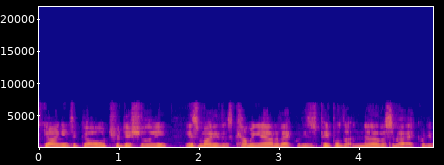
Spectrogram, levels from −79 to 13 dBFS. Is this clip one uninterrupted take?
yes; 0 cuts

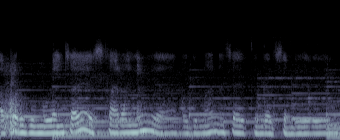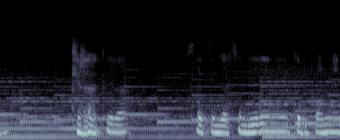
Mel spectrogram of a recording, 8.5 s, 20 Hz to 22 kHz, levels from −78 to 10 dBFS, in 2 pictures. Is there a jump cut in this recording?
no; 0 cuts

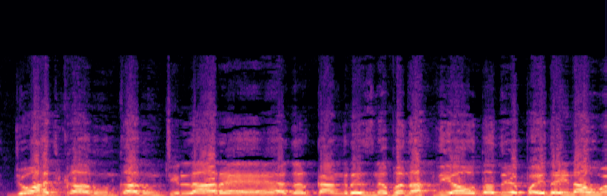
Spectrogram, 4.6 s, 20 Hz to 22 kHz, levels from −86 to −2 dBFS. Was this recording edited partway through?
no; 0 cuts

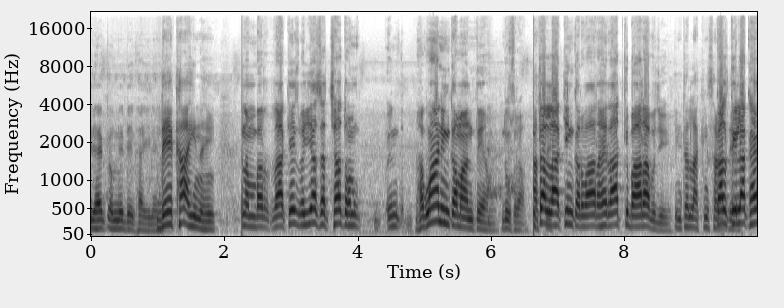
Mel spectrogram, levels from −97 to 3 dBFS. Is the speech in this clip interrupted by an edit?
yes; 2 cuts; at 2.2 s, 6.6 s

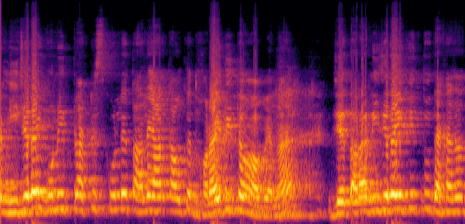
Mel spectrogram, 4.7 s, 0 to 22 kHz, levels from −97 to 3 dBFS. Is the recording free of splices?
yes; 0 cuts

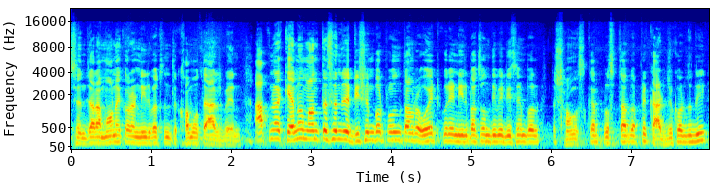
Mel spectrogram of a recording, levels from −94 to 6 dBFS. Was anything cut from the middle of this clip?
yes; 2 cuts; at 2.2 s, 5.9 s

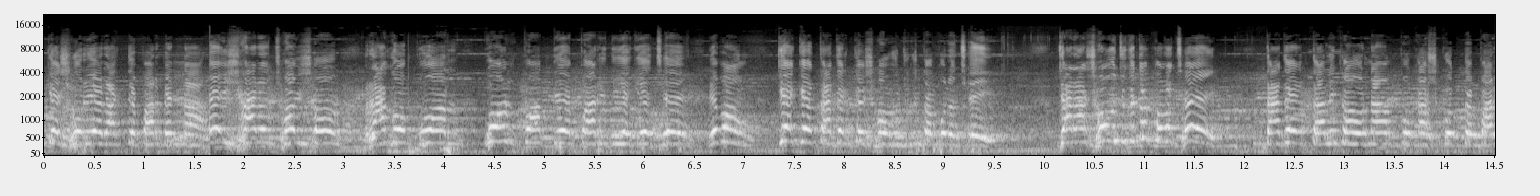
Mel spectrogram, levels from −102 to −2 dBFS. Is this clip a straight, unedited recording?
no; 1 cut; at 1.7 s

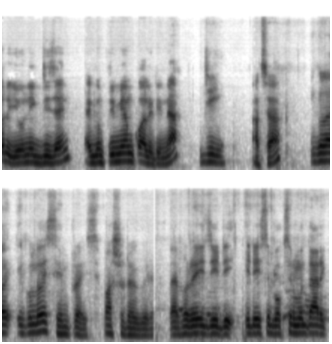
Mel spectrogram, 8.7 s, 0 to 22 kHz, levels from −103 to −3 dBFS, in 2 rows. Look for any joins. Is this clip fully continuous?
no; 1 cut; at 6.4 s

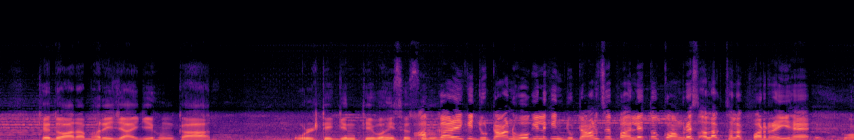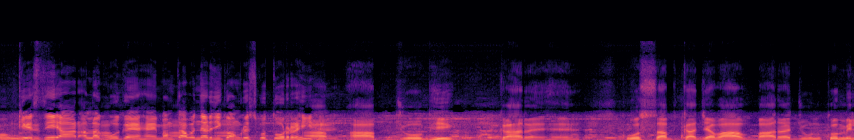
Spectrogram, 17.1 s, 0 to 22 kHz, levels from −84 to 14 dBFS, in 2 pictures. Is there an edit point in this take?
no; 0 cuts

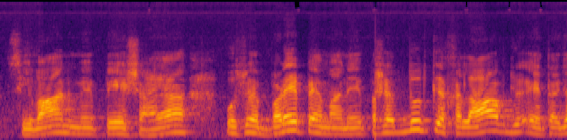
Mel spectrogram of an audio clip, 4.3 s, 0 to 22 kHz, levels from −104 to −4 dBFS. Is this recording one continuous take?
no; 1 cut; at 2.8 s

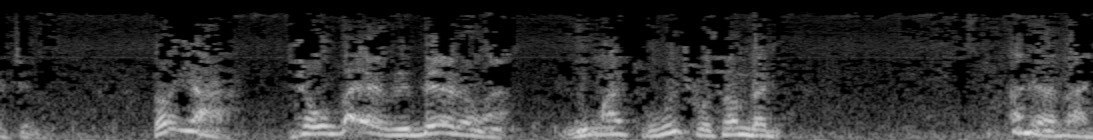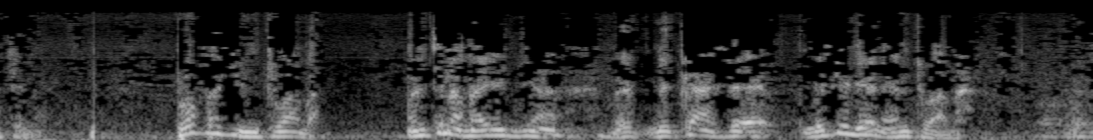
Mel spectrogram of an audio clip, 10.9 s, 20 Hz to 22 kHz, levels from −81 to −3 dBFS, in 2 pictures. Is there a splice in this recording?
yes; 1 cut; at 5.8 s

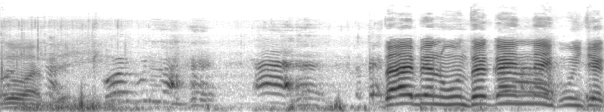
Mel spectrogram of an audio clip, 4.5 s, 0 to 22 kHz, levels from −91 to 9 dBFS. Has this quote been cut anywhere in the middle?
yes; 1 cut; at 2.8 s

